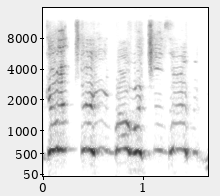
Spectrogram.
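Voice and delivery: excitedly bursting in with news; breathless rush. Retold or imitated. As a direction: blurt it out like you can't wait. Rushing to her pastor after.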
